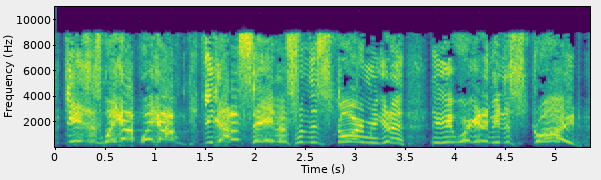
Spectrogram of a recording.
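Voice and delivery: high, loud frantic yelling at sleeping Jesus; terrified disciples screaming over the storm; panicked shout. Retold or imitated. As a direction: scream for him to wake up before the boat sinks.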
